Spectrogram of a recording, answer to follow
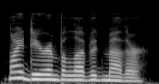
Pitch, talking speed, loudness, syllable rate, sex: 205 Hz, 190 wpm, -15 LUFS, 5.6 syllables/s, female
